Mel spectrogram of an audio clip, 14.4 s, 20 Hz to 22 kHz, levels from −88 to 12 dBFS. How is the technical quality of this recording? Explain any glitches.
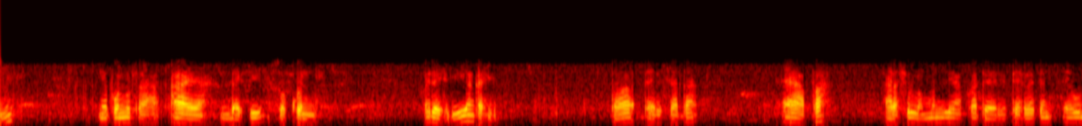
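The recording is limited by heavy narrowband telephone coding. The G.729 codec (the G.729A variant) is present throughout. Content sits in a 300 Hz to 3.4 kHz line band, with nothing above 3.6 kHz, and the coding damage is plainly audible. The coder models speech as a vocal tract filter plus a pitch predictor and a few pulses per short frame, which fits an 8 kbit/s budget. The result is muffled, slightly rough, synthetic-sounding speech with no upper-frequency detail.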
